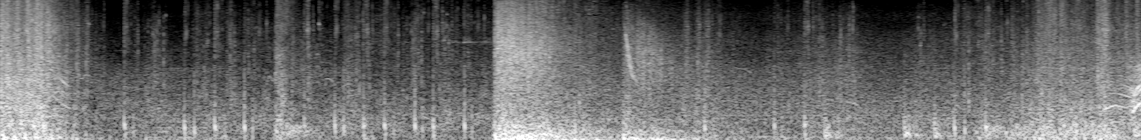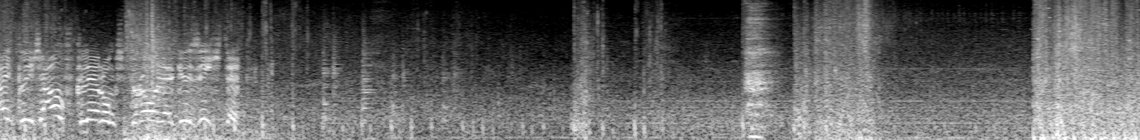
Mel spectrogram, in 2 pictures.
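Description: Footsteps patter quickly on hard floors.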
